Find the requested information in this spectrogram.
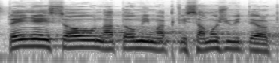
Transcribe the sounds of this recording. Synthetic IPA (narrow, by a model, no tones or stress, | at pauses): st̪ɛjɲɛjsɔwnat̪ɔmimat̪kisamɔʒiʋit̪ɛlk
